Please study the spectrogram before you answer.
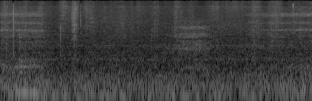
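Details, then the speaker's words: Dog sleeping beside a person who is crocheting: soft, rhythmic low rumbling breaths with faint room noise; ordinary snoring. "you hear my dog snoring right next to me?"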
